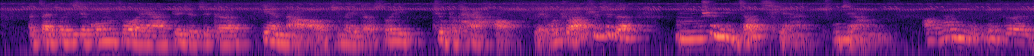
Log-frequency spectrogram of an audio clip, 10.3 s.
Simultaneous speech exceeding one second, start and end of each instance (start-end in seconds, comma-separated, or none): none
